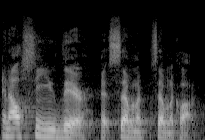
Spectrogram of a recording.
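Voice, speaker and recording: In a mid-range voice that runs a little fast, a man gives a motivational sales seminar talk as the trainer. He stresses his points, poses questions directly to the audience, and includes role-played phone calls.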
